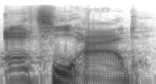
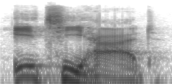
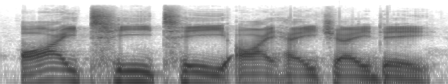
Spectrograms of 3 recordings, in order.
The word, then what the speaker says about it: Ittihad: No, not Etihad. Ittihad. Ittihad. Or in Arabic, it's spelled different, obviously.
